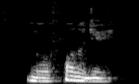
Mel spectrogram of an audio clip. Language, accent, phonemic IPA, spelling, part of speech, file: English, Southern England, /mɔːˈfɒl.ə.d͡ʒi/, morphology, noun, LL-Q1860 (eng)-morphology.wav
- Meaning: A scientific study of form and structure, usually without regard to function. Especially: The study of the internal structure of morphemes (words and their semantic building blocks)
